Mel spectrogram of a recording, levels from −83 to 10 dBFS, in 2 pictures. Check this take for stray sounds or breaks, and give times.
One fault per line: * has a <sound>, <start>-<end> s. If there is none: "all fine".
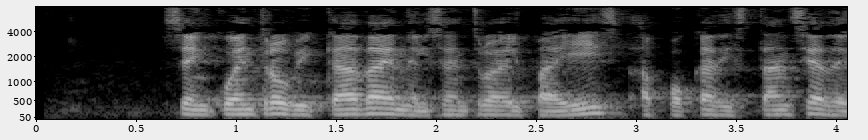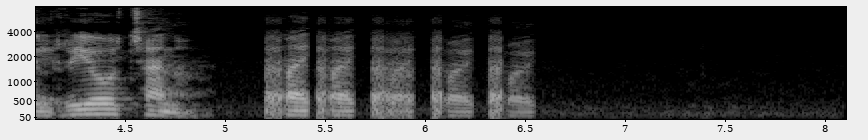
* has a laugh, 5.2-6.5 s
